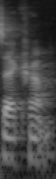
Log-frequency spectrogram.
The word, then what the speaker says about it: Zekrom: Zekrom? Yes. Is that how you pronounce it? Exactly, oh. That's Zekrom.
